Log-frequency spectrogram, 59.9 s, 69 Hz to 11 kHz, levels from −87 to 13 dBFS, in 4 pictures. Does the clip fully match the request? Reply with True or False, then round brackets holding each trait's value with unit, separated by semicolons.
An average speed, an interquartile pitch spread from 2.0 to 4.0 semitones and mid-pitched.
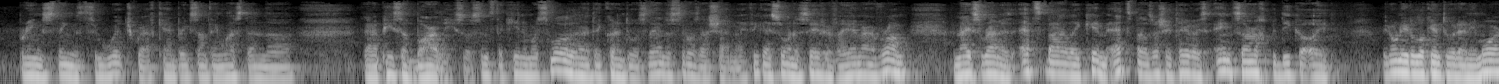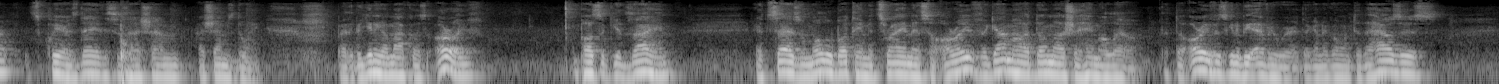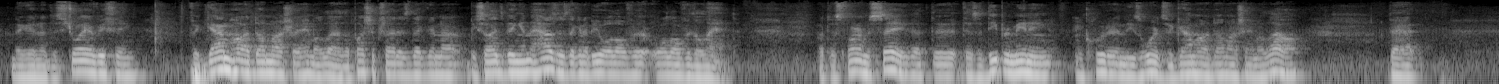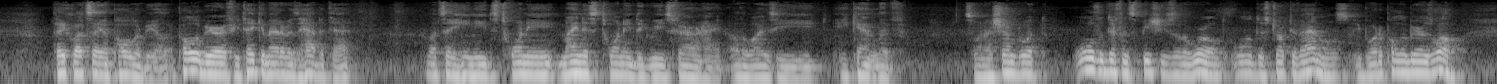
False (185 wpm; 3.3 semitones; 115 Hz)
